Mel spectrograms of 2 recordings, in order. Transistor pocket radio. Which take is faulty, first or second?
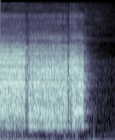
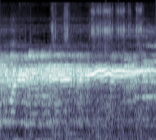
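first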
